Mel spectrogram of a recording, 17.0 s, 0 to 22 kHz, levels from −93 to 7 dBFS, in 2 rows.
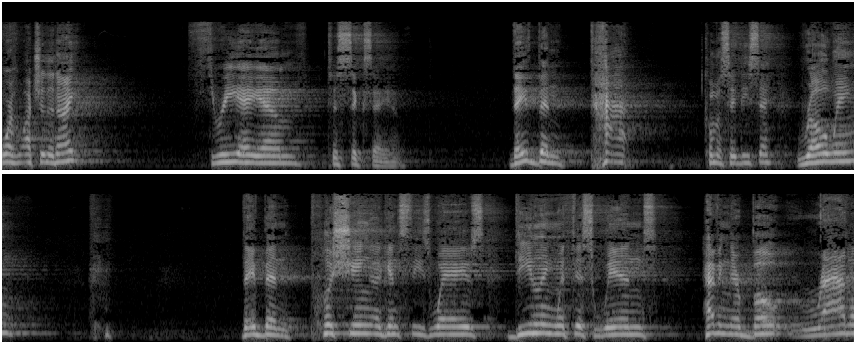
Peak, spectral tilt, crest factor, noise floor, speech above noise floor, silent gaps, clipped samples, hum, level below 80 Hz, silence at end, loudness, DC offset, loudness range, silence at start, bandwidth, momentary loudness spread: -10 dBFS; -3 dB/octave; 24 dB; -77 dBFS; 45 dB; none; under 0.1%; none; -76 dBFS; 0 s; -31 LUFS; under 0.1%; 7 LU; 0 s; 14 kHz; 14 LU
